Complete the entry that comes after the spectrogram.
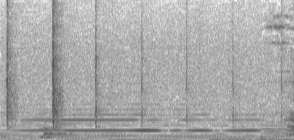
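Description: A dog in the video game Fate/Samurai Remnant gives several quick light yips and barks over a low game soundtrack hum, faint and fairly even in level.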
